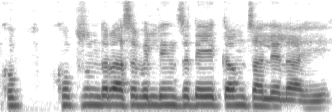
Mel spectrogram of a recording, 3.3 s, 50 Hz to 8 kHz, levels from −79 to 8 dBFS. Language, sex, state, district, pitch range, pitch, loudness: Marathi, male, Maharashtra, Pune, 155-180 Hz, 180 Hz, -24 LUFS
